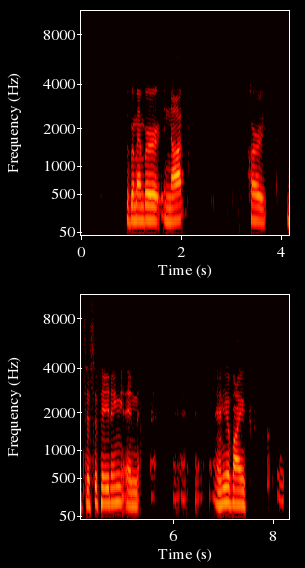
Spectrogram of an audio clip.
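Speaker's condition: Stuttering; man aged 23, long history of avoiding communication; difficult to communicate fluently, rarely fluent even after disclosing stutter; blocks

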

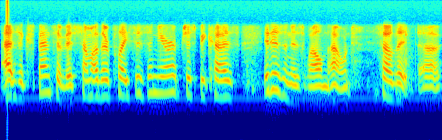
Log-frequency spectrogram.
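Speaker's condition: No condition

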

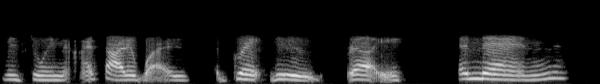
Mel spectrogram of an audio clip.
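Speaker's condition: Friedreich's ataxia; speech and swallowing issues, unclear whether from Friedreich's ataxia or multiple sclerosis

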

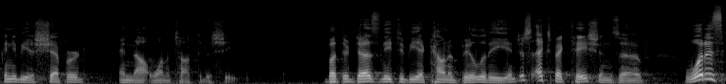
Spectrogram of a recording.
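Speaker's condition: No condition

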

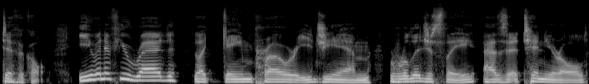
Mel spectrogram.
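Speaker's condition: Cleft lip and palate; bandaged

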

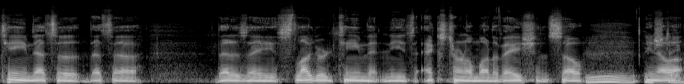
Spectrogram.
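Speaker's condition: Cleft palate; congenital, very severe

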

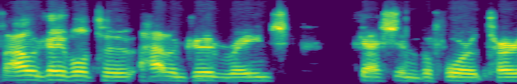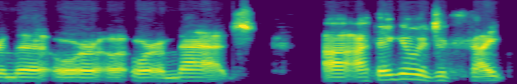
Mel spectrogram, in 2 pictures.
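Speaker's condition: Cleft lip and palate; congenital cleft lip and palate, possibly radiation-related, hole in mouth, could not eat, 23 surgeries, born with one arm

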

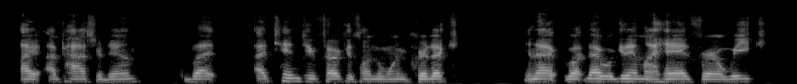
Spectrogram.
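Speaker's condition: Cerebral palsy; cerebral palsy since birth

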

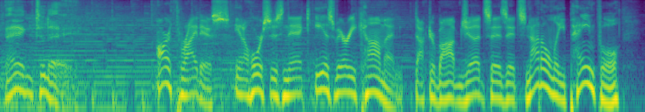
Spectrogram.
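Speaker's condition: No condition

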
